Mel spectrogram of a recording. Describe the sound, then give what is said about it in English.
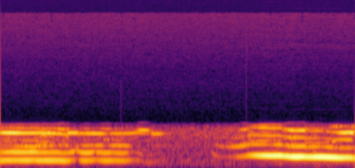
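Humpback whale song, from a baleen whale, forms loud, low harmonic moans that hold, waver and fade toward the middle, then swell back into a deeper sustained tone. “It's the song of a humpback whale, a type of baleen whale.”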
